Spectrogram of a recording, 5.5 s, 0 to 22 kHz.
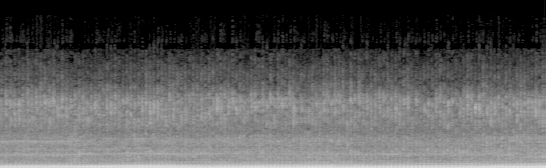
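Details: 1986 Yamaha Moto4 YFM200DX ATV, single cylinder, cold at 10°F: the idle is lumpy, sagging and catching, and it also sputtered under throttle and backfired. The owner suspects bad fuel.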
